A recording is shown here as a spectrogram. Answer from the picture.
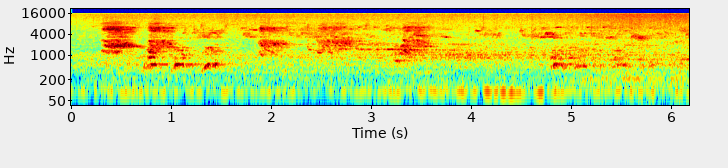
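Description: Outdoor ambience from a drama soundtrack: birds giving short, irregular calls over a steady low hum.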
